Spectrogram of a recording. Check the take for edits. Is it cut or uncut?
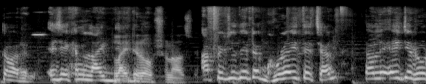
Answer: cut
